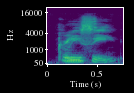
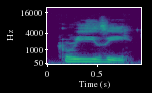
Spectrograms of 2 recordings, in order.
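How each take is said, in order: First: The middle consonant is a hissing s sound. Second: The middle consonant is a buzzing z sound. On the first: This is how the speaker has always said it. "I've always said greasy" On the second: This is how the speaker's mother says it. "she says it with like a Z sound"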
